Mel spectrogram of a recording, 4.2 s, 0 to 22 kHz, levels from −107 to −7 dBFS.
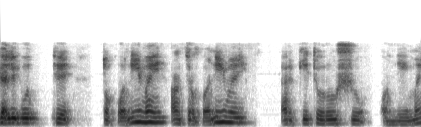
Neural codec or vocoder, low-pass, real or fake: codec, 16 kHz, 4 kbps, FunCodec, trained on Chinese and English, 50 frames a second; 5.4 kHz; fake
